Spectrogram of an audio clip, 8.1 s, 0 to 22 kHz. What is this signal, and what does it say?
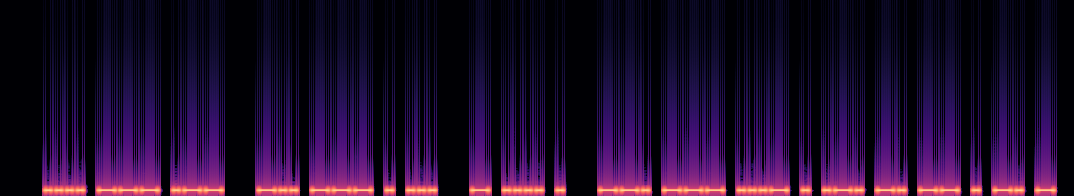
Morse code, heard as a keyed tone, about 30 wpm, 700 Hz. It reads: HOW DOES THE GOVERNMENT
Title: Sentences from Top 1000 Words - Review Part 5 - 30wpm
